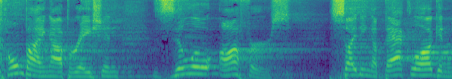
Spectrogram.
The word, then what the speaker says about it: Zillow: Are you guys familiar with Zillow? – Begins with a Z, rhymes with pillow.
